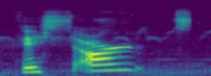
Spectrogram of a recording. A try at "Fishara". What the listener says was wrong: That's an A, not a T.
